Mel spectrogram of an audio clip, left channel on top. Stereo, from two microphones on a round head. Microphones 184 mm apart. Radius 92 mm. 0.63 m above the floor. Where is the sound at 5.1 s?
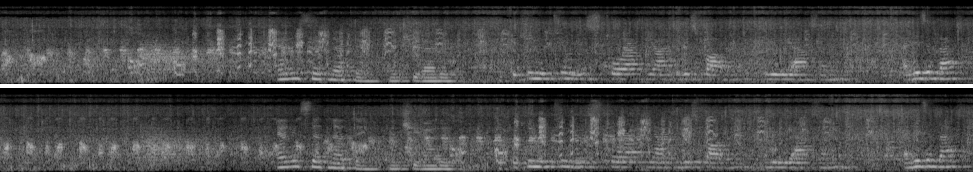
70° left (ahead or behind), 3 m.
